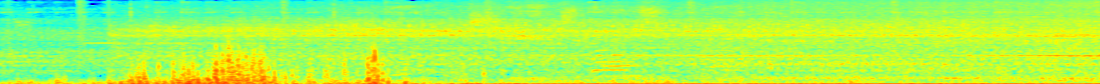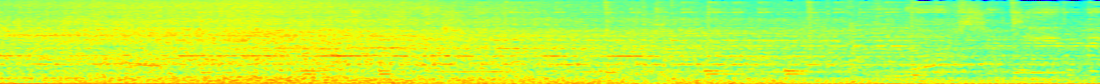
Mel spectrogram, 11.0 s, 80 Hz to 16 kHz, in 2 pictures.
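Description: Challenger MT765C tracked tractor's diesel engine running steadily under load as it pulls a land leveller, a deep drone that grows a little louder as the tractor passes close, then eases. Two short thumps come in the first two seconds.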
